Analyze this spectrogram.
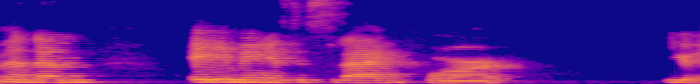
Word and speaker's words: Aim'n: No, it's pronounced Aimin. Aimin. But actually it's English incorrect because English is not our first language, so we started off to put an N because aiming comes from the word aim, and then aiming is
